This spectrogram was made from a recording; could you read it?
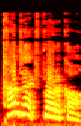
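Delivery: sudden, loud, high announcing shout. Voicing a creature waving its raised arms in quarter circles: shouting a line. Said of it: "And it just shouts".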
